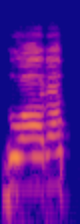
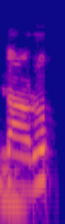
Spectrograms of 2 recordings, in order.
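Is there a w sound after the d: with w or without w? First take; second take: with w; without w. First: The d is followed by a clear w sound. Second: The first syllable is a plain d without w. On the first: This is how it is recited in Pali. "কোনো অক্ষরের নিচে যখন ব থাকে ... ওয়া উচ্চারণ হয়" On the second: This is the everyday Bengali way of saying it. "আমরা বলি যে দারত"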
